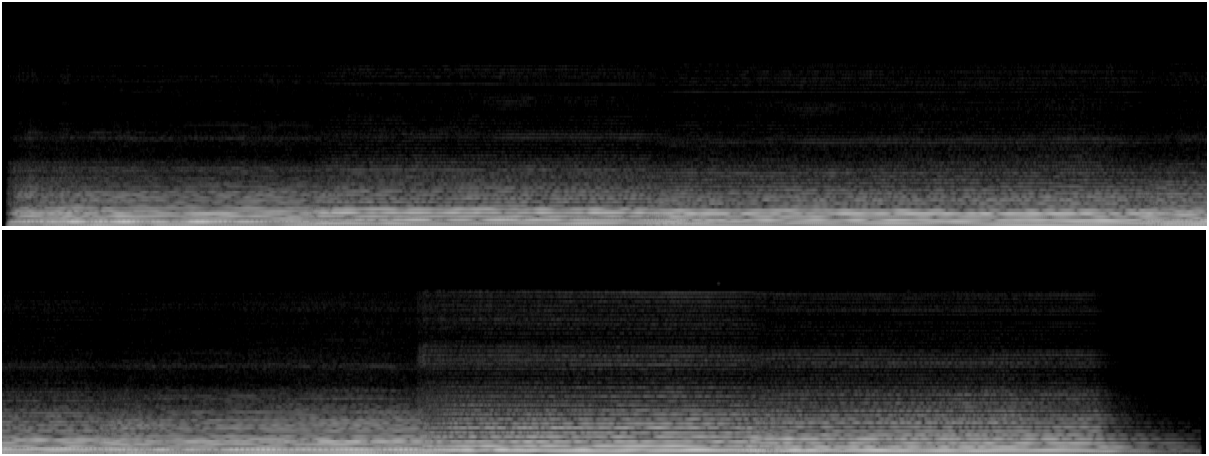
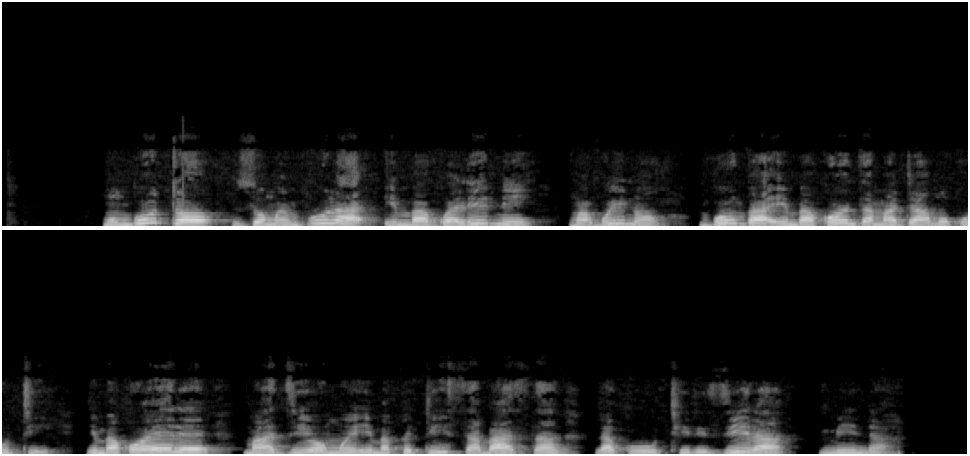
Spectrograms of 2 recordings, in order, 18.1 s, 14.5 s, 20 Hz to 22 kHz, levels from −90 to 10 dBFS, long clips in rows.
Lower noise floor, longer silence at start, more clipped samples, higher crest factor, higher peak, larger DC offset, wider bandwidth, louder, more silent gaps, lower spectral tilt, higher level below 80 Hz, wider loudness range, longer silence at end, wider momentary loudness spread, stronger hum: second, -49 dBFS vs -86 dBFS; second, 0.05 s vs 0.75 s; neither; about the same, 14 dB vs 18 dB; second, -10 dBFS vs 0 dBFS; neither; first, 9.6 kHz vs 7.6 kHz; second, -24 LUFS vs -18 LUFS; neither; about the same, -7 dB/octave vs -7.5 dB/octave; about the same, -74 dBFS vs -72 dBFS; about the same, 3 LU vs 3 LU; second, 0.4 s vs 0.6 s; second, 5 LU vs 11 LU; neither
